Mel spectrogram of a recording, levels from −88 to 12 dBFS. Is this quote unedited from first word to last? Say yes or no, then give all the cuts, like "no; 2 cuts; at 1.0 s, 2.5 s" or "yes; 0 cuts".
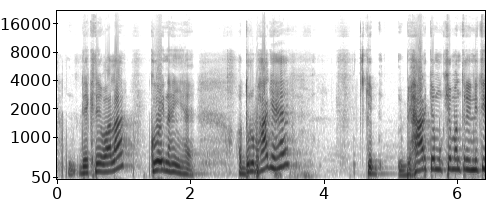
yes; 0 cuts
